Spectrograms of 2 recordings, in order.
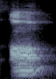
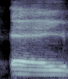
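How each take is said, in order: First: The letter is said with French pronunciation. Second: The letter is said with English pronunciation. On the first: "but this is a" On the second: "in English, you say a"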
